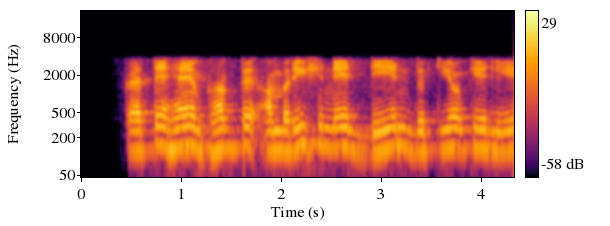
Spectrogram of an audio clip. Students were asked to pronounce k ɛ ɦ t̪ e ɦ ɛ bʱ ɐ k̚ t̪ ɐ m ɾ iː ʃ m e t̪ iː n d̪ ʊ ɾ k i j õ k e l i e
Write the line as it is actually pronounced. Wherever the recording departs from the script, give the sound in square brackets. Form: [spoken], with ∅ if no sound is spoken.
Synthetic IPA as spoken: k ɛ ɦ t̪ e ɦ [ɛ̃] bʱ ɐ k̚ t̪ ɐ m ɾ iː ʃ [n] e [d̪] iː n d̪ ʊ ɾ k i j õ k e l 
